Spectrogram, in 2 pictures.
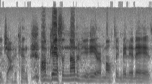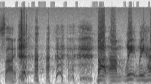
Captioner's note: laughs; laughs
